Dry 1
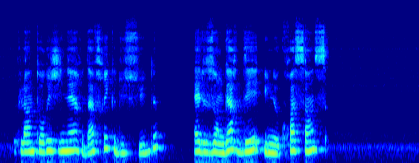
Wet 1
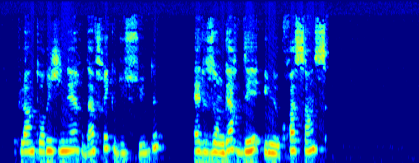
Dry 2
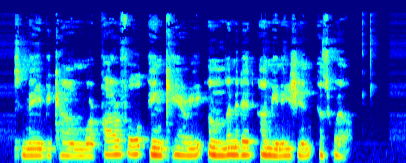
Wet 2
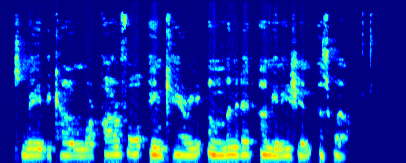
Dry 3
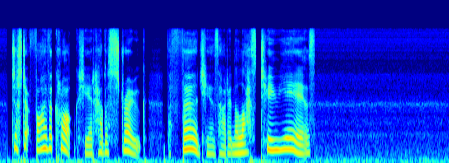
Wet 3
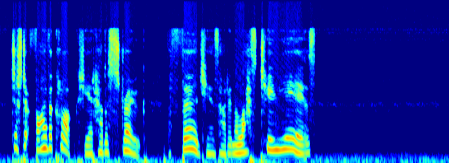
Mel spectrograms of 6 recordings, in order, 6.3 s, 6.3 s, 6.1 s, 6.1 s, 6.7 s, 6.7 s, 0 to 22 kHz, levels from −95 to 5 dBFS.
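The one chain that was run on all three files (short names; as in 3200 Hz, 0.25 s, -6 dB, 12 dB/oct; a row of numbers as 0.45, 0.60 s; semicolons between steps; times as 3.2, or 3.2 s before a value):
per-bin expansion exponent 2; high shelf 5500 Hz +10.5 dB; in parallel at +1 dB: compressor 16:1, threshold -31 dBFS; on the sum: short-mantissa float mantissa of 6-bit; cascading flanger falling 1.7 Hz; normalise peaks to -9 dBFS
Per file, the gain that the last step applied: +19.0, -3.0, +8.0 dB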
